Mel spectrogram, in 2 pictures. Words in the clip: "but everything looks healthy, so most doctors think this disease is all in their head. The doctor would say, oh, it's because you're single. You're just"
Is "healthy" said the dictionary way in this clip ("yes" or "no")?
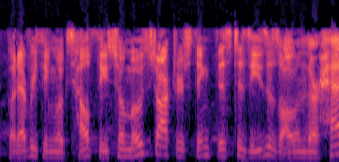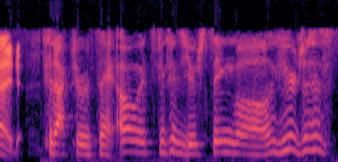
yes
